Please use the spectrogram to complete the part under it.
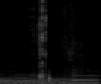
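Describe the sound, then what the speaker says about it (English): A single crisp crunch as teeth bite into a fresh young radish, a brief close burst of cracking lasting a fraction of a second over a quiet steady background hum. "nice and young like this, they've got a real irresistible crunch to them"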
